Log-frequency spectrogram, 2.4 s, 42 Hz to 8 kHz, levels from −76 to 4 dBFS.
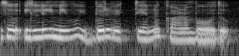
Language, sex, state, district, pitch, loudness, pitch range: Kannada, female, Karnataka, Bangalore, 235 Hz, -14 LUFS, 220-250 Hz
